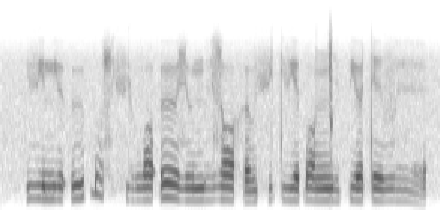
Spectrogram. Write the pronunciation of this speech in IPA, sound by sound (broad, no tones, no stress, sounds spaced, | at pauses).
vʲ e mʲ ø ʔ ʉ ɓ ɔ̤ s fʲ ɔ̤ v ɔ ʔ ø z ʉ m ɛ̤ z ɔ h œ v fʲ ɛ t vʲ ɛ ɓ ɔ ŋ͡ǀ e̤ pʲ œ t e v ɛ̤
